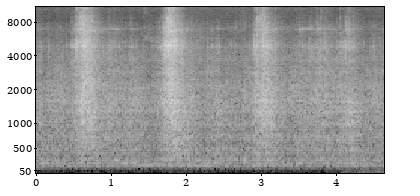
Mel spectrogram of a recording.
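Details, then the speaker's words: Old Rockwell lathe, first run after reassembly, no grease on gears yet, only light assembly oil on shafts: rattly clatter swelling about once a second, like loose teeth slapping; traced to mis-set adjustment between two gears. Gear mesh noise. "that's the first run and it sounds like a bucket of bullets there isn't in Greece on any of the gears yet they're just light assembly oil on the shafts"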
